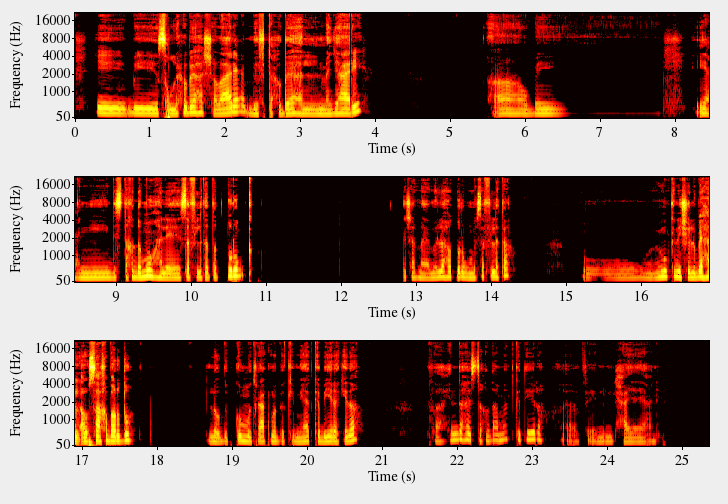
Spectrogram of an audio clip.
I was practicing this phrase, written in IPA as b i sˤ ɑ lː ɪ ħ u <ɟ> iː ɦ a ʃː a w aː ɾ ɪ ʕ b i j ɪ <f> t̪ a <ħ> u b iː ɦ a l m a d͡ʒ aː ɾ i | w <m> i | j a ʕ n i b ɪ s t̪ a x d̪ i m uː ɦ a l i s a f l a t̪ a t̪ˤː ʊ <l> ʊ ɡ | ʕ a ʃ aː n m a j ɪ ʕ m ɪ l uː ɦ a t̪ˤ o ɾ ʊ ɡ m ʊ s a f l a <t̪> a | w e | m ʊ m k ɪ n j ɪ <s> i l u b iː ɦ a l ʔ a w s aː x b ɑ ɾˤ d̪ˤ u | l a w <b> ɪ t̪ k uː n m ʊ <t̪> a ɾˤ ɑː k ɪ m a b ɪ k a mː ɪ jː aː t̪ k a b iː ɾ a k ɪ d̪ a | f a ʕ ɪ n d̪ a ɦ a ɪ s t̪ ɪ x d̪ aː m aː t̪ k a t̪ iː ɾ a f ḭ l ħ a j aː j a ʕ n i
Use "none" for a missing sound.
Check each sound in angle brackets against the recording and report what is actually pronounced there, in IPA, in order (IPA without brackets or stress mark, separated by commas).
b, f, ħ, b, ɾ, t̪, ʃ, b, t̪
